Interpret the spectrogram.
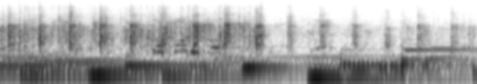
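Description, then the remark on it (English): A church audience at a worship service claps together in a steady, rhythmic beat, clapping their hands once more after welcoming a preacher back to the Bendale pulpit, the sharp claps ringing out over sustained low organ or keyboard tones and a murmur of voices. “I wonder, could we clap our hands one more time?”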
